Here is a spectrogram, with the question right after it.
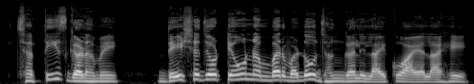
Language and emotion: Sindhi, neutral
